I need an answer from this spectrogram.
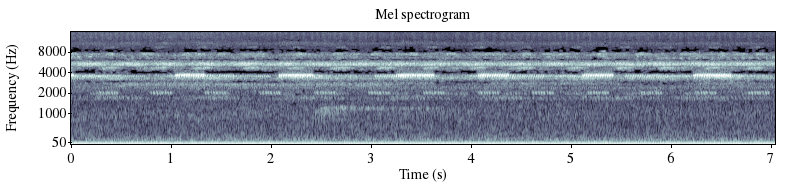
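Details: Several crickets calling in a park at dusk, continuous shrill trilling with regular pulsed chirps close to once a second, plus low background rumble.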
